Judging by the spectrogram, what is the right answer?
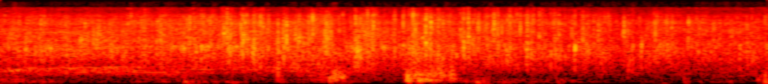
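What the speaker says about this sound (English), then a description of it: "One more time, ladies and gentlemen, nice round of applause for Daryl Aquino." An audience at a slack-key guitar festival gives a modest round of applause, a soft, distant patter of clapping with a couple of brief louder bumps.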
